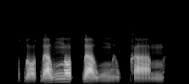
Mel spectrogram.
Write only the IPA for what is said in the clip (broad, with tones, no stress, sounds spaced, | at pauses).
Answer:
ɗ ɔ˨˩˨ ɗ a˧˥ w n ɔ˦˥ t̚ ɗ a˨˩˦ w m ɨ˨˩ w k a˨˩˦ m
